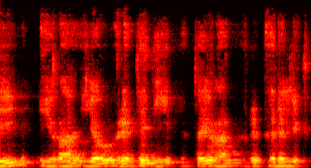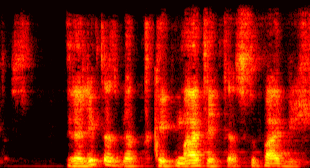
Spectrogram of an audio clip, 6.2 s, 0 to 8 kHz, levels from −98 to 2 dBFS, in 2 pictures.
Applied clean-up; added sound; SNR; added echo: neural mask model DeepFilterNet 3.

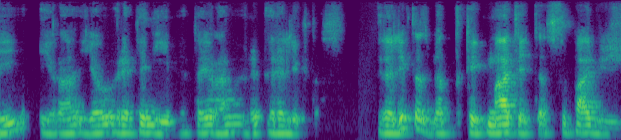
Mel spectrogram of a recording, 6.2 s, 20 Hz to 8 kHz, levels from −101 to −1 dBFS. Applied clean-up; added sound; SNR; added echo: none; none; none; none.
